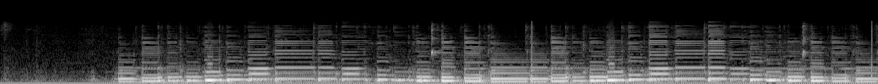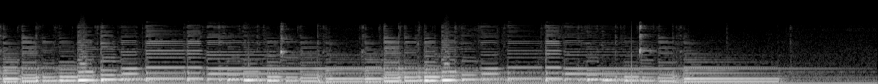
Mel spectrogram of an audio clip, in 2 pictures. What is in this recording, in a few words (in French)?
folk, guitare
